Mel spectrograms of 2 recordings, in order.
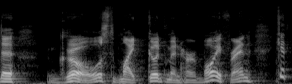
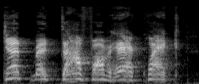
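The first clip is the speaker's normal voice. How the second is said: high, loud cry for help; panicked shout; 9 semitones higher, 6 dB louder than usual. Acted. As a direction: yell it in panic, burning. Ghost on fire pleads.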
